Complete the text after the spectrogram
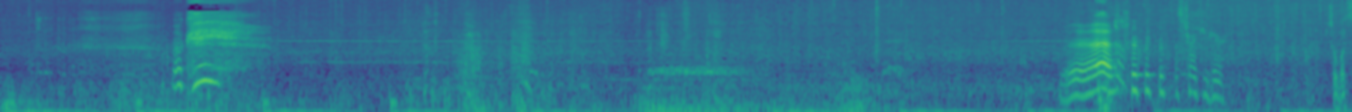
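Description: Footsteps patter on wet pavement.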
